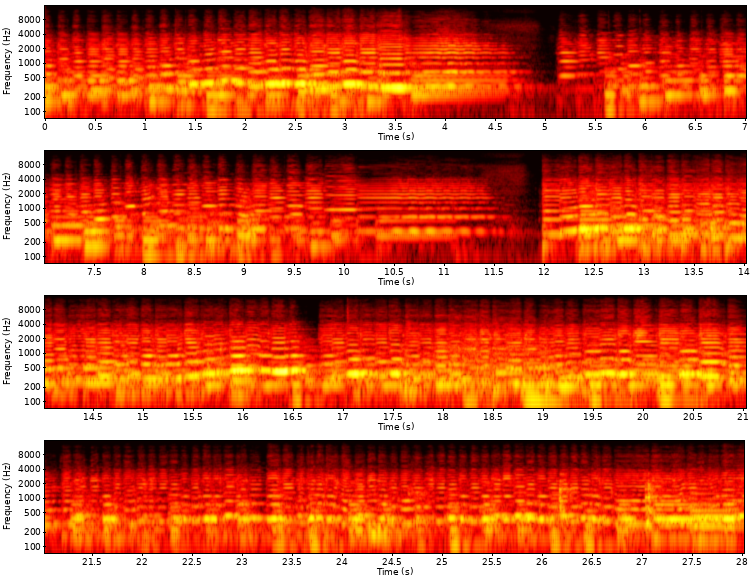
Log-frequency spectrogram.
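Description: A cello playing a melodic line with piano accompaniment, heard over a Zoom video call. The sound briefly drops out twice, about five seconds in and again near twelve seconds.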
